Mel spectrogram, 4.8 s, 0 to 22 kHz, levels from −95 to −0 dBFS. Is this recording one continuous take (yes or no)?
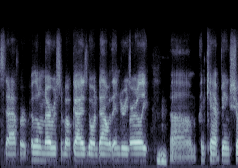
no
